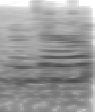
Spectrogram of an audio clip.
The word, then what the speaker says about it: Nokero: Evan Hunsey is the general counsel and does business development for Nokero. Is that how you say it? Nokero?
